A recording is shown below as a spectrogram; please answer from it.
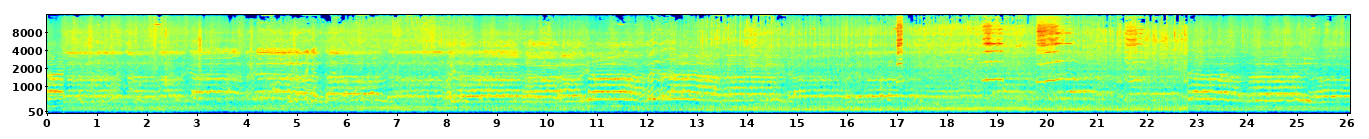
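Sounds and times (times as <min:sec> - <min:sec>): crowd of men chanting: 0:00.0 - 0:26.0
motorcycle engines: 0:00.0 - 0:26.0.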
